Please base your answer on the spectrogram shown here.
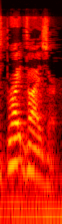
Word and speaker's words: Breitweiser: If I did it the German way, if I look at it and really study it, it's Breitweiser. Okay. That would be the German... Honey, there you go. That would be the German pronunciation of the name.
